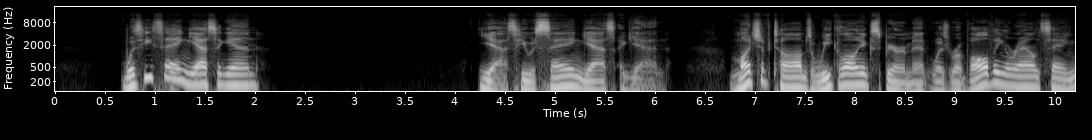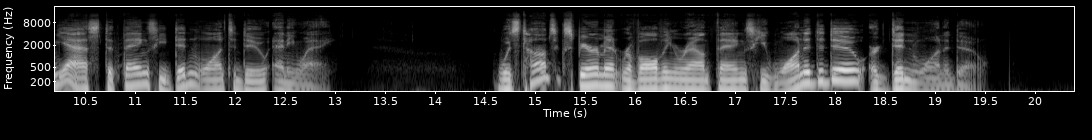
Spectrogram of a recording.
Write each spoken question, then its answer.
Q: Was Tom's experiment revolving around things he wanted to do or didn't want to do?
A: Tom's experiment was revolving around things he didn't want to do.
